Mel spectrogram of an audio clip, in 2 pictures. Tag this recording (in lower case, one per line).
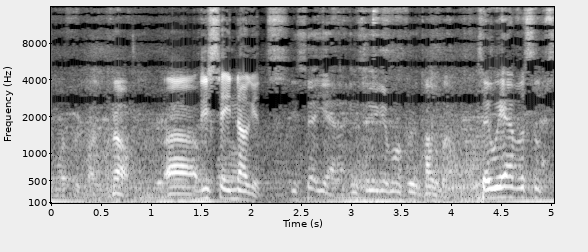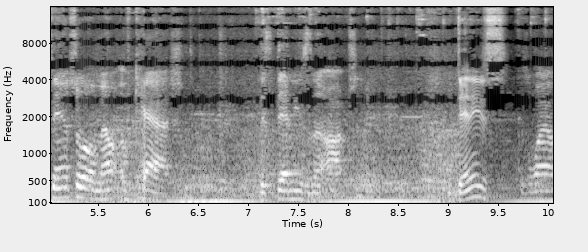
speech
